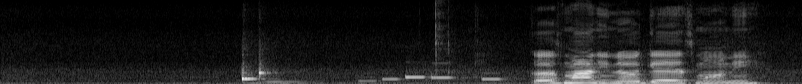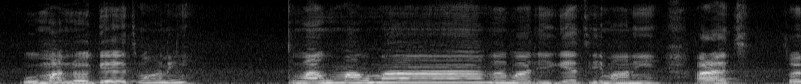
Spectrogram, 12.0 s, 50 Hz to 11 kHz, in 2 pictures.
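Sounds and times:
short electronic beeps: 1.8s - 4.0s.

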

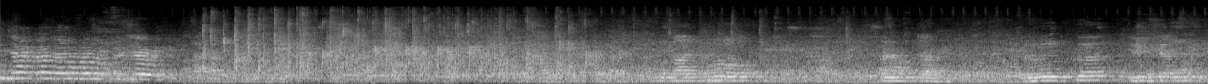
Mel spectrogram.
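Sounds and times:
people applauding: 1.9s - 7.9s.

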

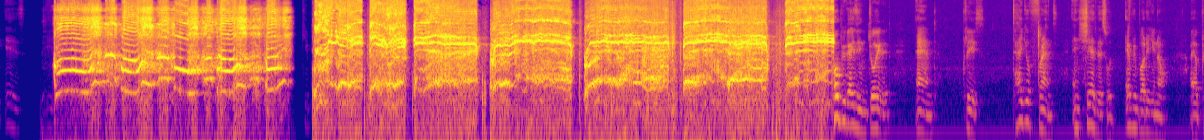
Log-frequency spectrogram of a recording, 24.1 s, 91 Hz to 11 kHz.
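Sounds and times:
pig squealing: 1.0s - 16.7s.

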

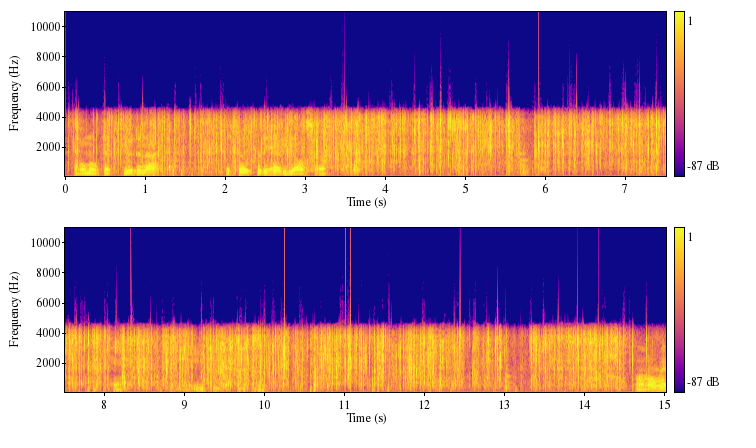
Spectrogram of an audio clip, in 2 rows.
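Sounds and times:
plastic wrapping crinkling: 0.0s - 15.0s.

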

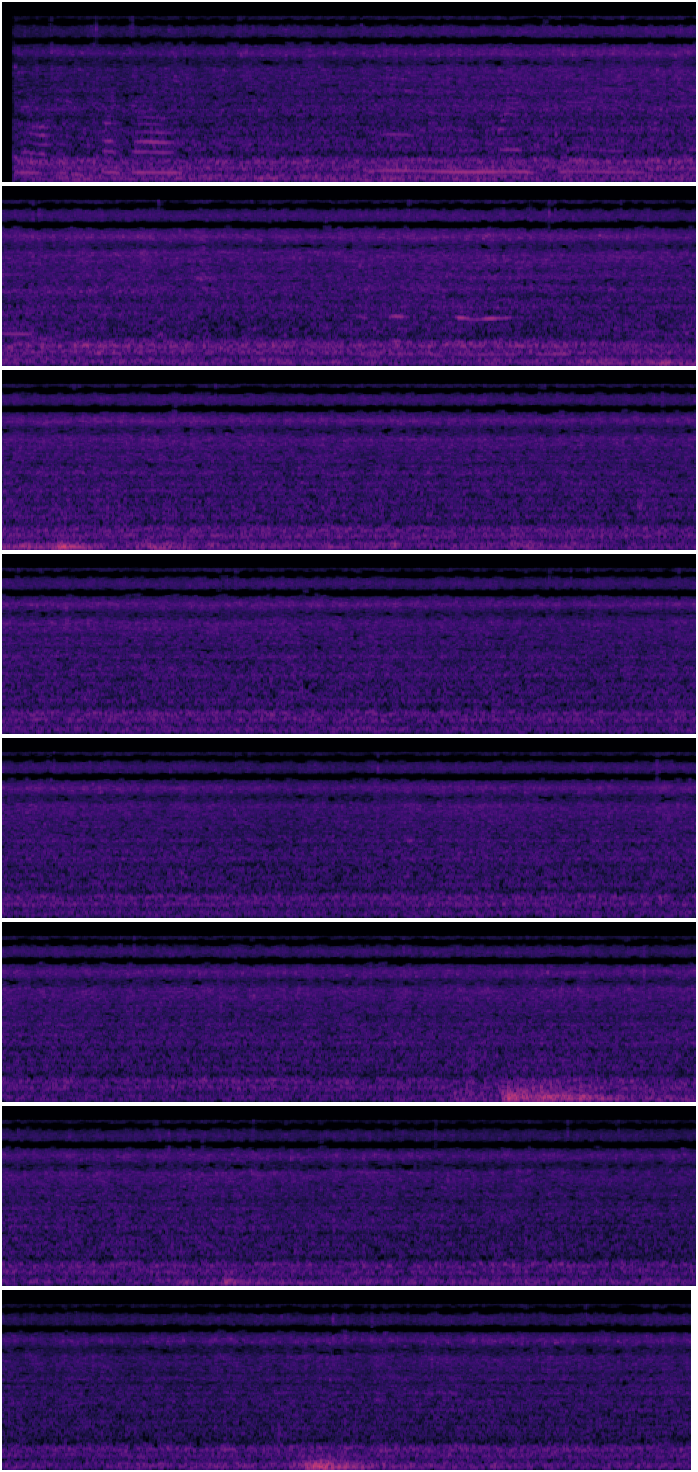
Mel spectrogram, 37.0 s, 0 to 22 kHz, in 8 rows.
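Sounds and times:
rain and hail hissing: 0.1s - 36.9s.

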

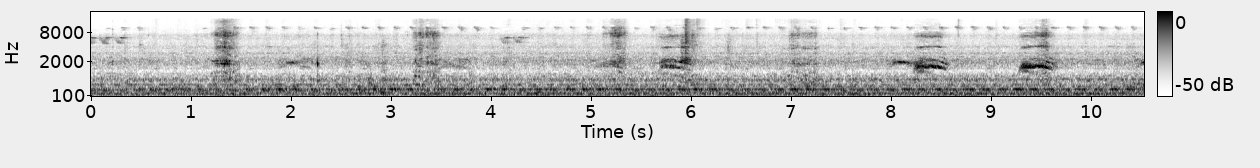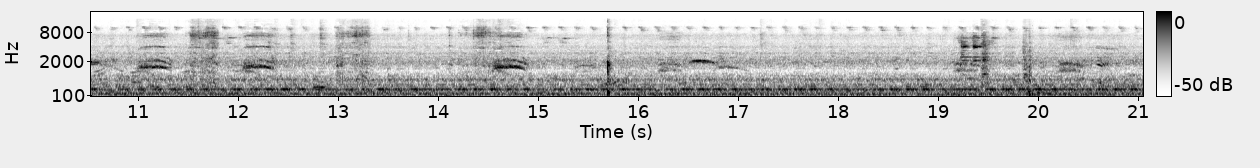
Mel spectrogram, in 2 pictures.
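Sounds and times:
low machine hum: 0.0s - 21.0s
crows cawing: 5.0s - 6.1s, 8.0s - 9.8s, 10.5s - 12.7s, 14.2s - 17.0s, 19.2s - 20.8s.

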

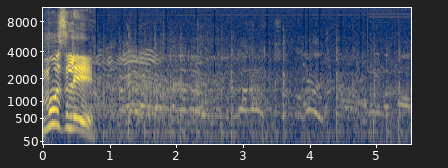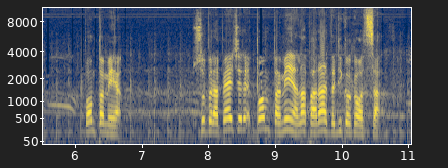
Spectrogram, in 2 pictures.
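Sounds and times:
distant voices shouting: 0.0s - 11.0s
steady outdoor noise: 0.0s - 11.0s.

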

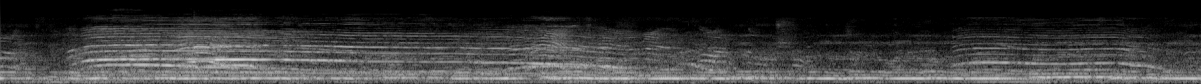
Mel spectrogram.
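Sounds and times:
voices chanting over loudspeakers: 0.0s - 12.0s.

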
